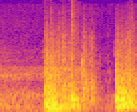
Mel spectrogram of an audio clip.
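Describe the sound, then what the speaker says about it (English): Heavy banging on a door in the modded Minecraft game Forever Stranded, two dull, muffled thuds about half a second apart, fairly close and alone. "Somebody's banging on our door."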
